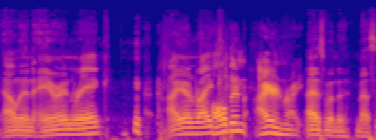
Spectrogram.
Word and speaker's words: Alden Ehrenreich: Alden Ehrenreich.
